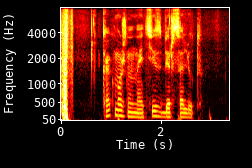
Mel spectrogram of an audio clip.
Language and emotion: Russian, neutral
